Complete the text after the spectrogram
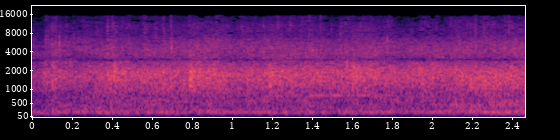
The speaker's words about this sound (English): Now, before we get the show on the road, I do want to take a moment to acknowledge that amazing, well-crafted masterpiece of an introduction. Whoever you are who did that, thank you very much. Big round of applause for that man.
